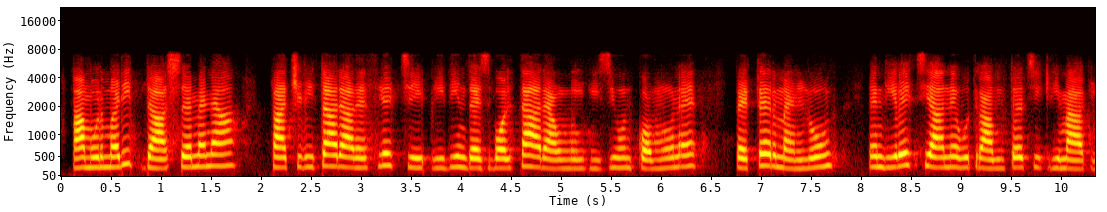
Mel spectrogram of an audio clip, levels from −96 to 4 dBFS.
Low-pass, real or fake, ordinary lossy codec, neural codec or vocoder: 7.2 kHz; fake; Opus, 24 kbps; codec, 16 kHz, 1 kbps, FunCodec, trained on Chinese and English, 50 frames a second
